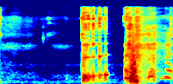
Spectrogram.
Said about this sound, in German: Mein Vater hat gesagt, wir sollen weniger ans Mikro rülpsen.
